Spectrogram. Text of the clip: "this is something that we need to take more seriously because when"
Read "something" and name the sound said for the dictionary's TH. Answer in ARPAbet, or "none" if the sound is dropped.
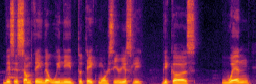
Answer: TH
